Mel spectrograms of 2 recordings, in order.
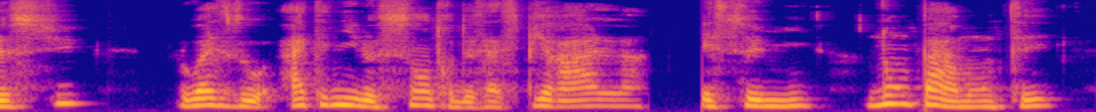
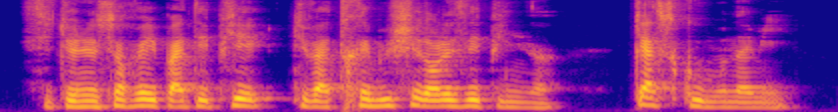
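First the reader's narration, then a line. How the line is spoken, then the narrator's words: Menacing growl. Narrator (French): Cet avertissement serviable avait été grogné d'un ton menaçant, tout à fait hors de saison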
